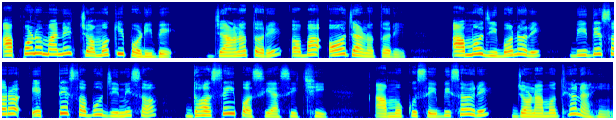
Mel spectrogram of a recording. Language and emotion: Odia, neutral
